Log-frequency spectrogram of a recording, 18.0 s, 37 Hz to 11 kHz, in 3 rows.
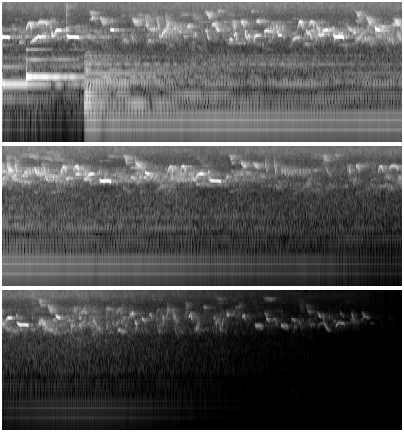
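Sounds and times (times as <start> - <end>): low steady hum: 0.0 - 14.9
birds chirping: 0.0 - 17.2.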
